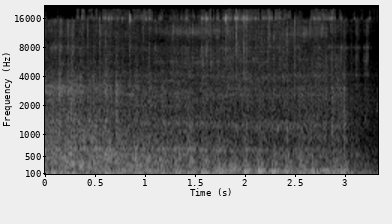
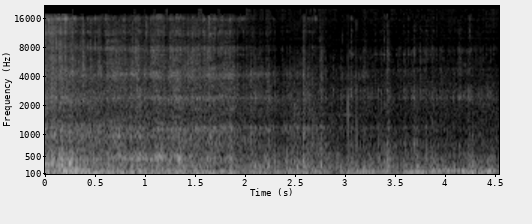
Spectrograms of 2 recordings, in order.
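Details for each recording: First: HST model locomotive with CD motor and DCC conversion: fast, light, steady buzzing whirr that fades out, the motor free-spinning because the pinion has slipped off the cog; needs re-tensioning. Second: HST model locomotive with CD motor and DCC conversion at slow, realistic scale speed: quiet, even motor whir with soft track rumble, no stutter or grinding; runs smoothly.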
